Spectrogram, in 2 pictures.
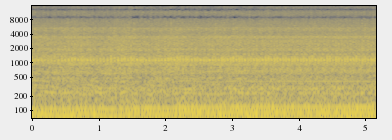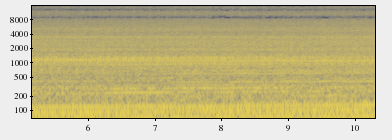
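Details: Diesel with a VE injection pump fuel leak: uneven, lumpy idle with some knocking under a steady clatter; rough idle, cause suspected, not confirmed.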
